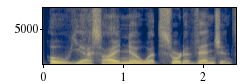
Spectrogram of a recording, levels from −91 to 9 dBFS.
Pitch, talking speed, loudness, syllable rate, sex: 110 Hz, 200 wpm, -16 LUFS, 4.4 syllables/s, male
